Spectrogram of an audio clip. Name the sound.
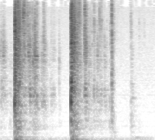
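knocking on a door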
